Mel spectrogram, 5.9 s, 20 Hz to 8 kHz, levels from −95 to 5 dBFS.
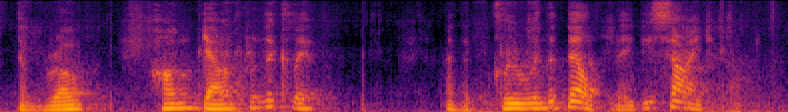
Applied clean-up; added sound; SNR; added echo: neural separator model SepFormer DNS4.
